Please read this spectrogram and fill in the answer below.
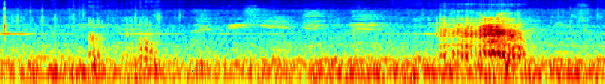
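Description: A young puppy growling briefly, once, about three seconds in.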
